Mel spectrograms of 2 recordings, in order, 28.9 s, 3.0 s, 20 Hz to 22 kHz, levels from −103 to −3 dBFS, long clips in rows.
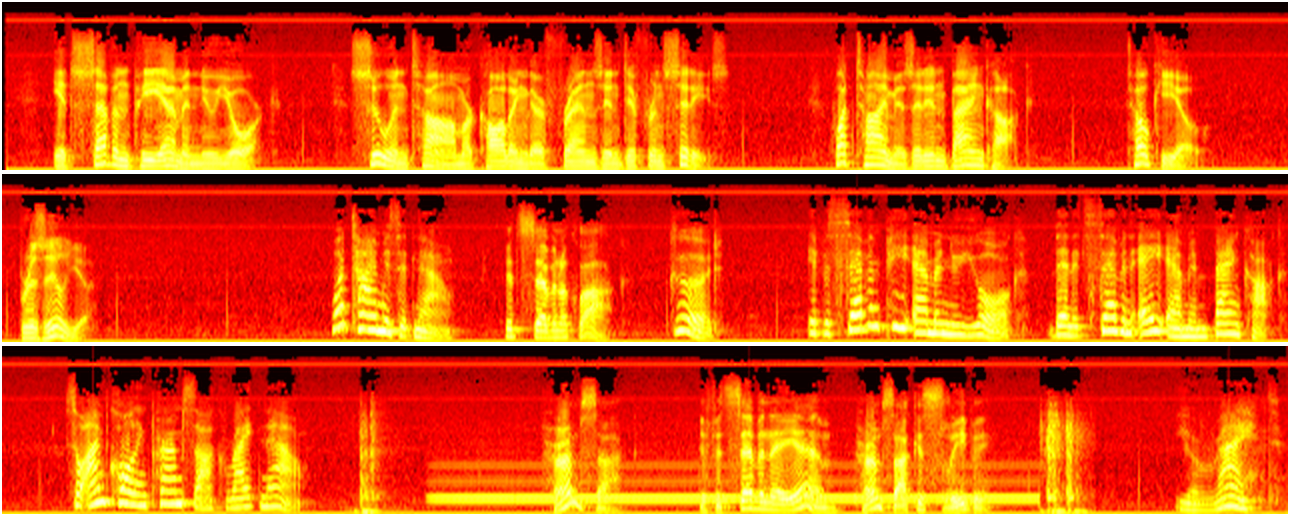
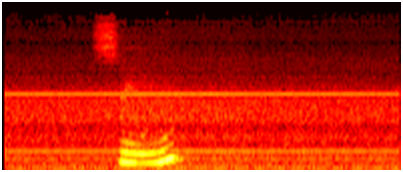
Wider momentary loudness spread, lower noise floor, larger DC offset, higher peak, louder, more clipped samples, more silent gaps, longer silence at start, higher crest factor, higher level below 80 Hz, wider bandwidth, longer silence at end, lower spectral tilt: second, 12 LU vs 21 LU; about the same, -47 dBFS vs -46 dBFS; first, 4% vs under 0.1%; first, 0 dBFS vs -12 dBFS; first, -16 LUFS vs -25 LUFS; neither; neither; about the same, 0 s vs 0.05 s; about the same, 16 dB vs 18 dB; first, -48 dBFS vs -68 dBFS; first, 15.5 kHz vs 13.5 kHz; about the same, 0.05 s vs 0 s; second, -5.5 dB/octave vs -7 dB/octave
